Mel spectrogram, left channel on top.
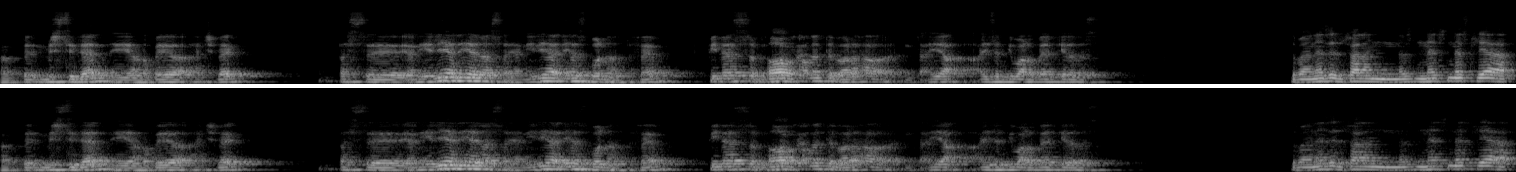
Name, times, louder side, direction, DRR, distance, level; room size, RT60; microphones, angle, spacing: voice 1, 0.0-2.4 3.4-6.6 7.1-10.9, left 1 dB, 60° left, 1 dB, 1.3 m, -30 dB
voice 2, 7.7-8.1 12.9-15.0, left 4 dB, 85° left, 4 dB, 0.4 m, -28 dB
4.1 x 3.6 x 3.6 m, 0.74 s
head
